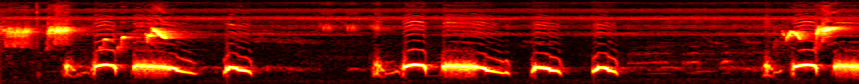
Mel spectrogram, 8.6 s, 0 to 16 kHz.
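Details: Spotted dove in the 'kuk 2' call style, used to get other doves calling: a series of short coos around a long downward-sliding coo. The series repeats after a pause, with high twittering chirps from other birds.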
